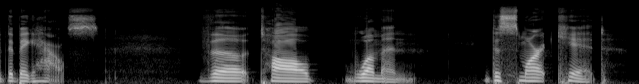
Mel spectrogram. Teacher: Notice how the stress falls on that last word, house.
